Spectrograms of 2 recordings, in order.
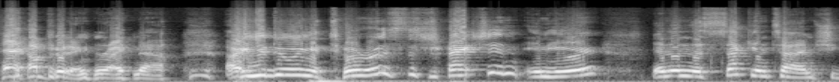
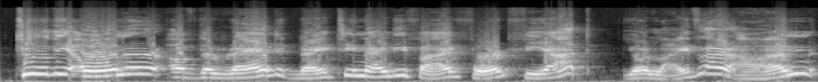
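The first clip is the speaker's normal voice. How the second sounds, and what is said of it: Poor put-on German accent. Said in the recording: “I apologize for my German accent. It's terrible.”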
